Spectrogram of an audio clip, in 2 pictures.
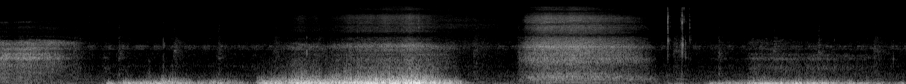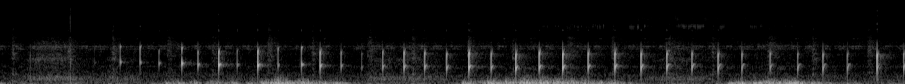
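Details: Heavy breathing in a 50-year-old man with a pacemaker, diabetes and obesity (150 kg, 186 cm): loud, deep, noisy, effortful breaths in steady rhythm, about 20–25 a minute.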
